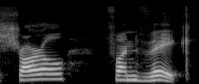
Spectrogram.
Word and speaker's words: Charl van Wyk: His name is a little tricky to pronounce here, so it doesn't sound like what it looks like. His name is Charl van Wyk.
